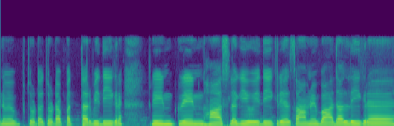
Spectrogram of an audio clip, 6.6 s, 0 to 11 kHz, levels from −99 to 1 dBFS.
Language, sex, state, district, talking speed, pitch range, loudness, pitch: Hindi, female, Uttarakhand, Tehri Garhwal, 175 wpm, 220-225 Hz, -20 LUFS, 220 Hz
